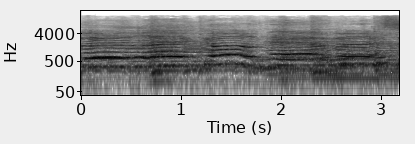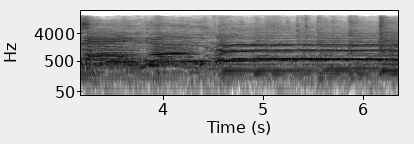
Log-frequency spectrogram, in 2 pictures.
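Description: Live singing with acoustic guitar accompaniment. The voice moves through several short notes, then holds one long note for the last couple of seconds.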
